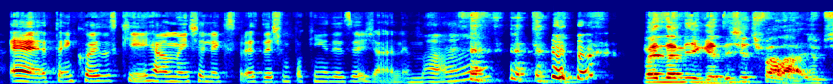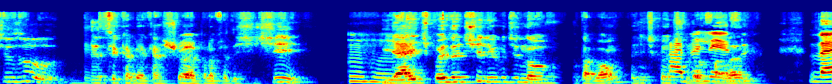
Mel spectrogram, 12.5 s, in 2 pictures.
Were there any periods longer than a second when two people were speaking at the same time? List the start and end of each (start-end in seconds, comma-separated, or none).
none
